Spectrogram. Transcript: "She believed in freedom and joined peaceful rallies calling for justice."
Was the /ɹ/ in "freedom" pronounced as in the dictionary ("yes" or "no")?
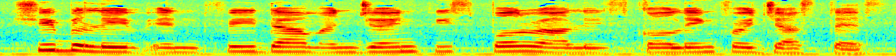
yes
